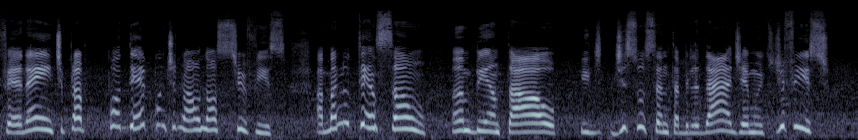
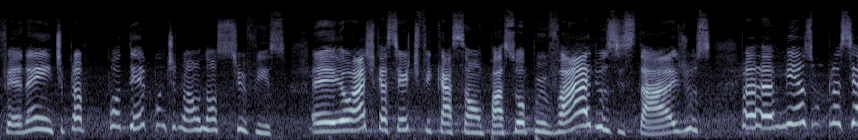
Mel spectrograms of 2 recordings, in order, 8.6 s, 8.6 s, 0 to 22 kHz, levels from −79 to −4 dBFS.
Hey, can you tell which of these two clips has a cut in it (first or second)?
second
